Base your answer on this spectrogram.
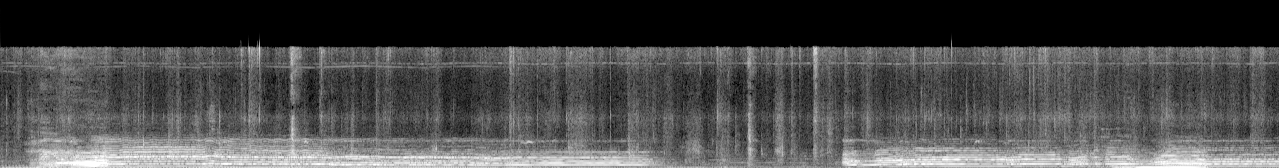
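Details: Cattle being washed outdoors instead of in the pen before going to market the next day, in Indonesia: long sustained lowing moos, one held for several seconds, a pause, then further rising and falling moos.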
